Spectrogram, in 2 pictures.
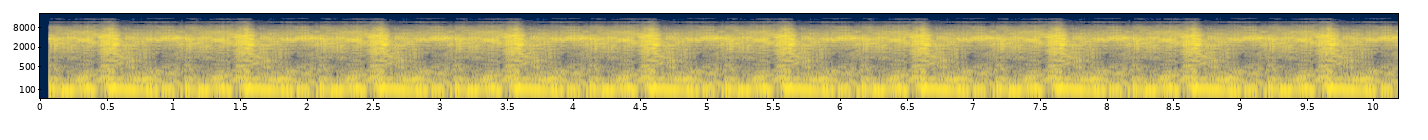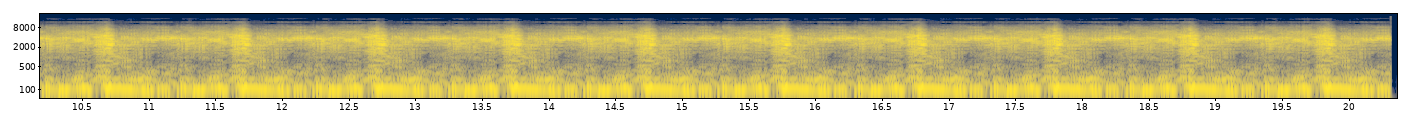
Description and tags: Sounds that I recorded from machines such as tyre alignments, hydraulic presses, drill presses, air compressors etc. I then processed them in ProTools with time-compression-expansion, reverberation, delays & other flavours. I think I was really into David Lynch films in 2007 when I made these...
processed, recording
